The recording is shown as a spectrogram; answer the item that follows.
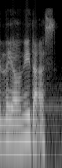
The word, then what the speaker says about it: Leonidas: anyway so yeah um leonides would be the attic ending es like uh alcibiades whereas the doric version of that would be alcubiad right so i'm not too far off if i say they all need us i mean it's perfect so oh okay and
